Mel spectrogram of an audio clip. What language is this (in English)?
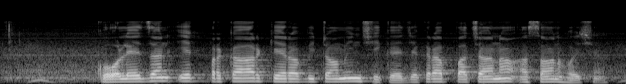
Maithili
